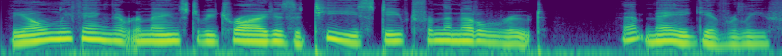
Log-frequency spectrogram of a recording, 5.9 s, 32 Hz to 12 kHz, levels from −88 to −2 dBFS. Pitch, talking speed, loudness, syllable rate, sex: 155 Hz, 205 wpm, -17 LUFS, 4.9 syllables/s, female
